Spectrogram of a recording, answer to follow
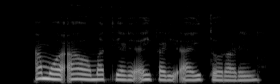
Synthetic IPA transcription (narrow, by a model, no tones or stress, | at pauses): amoaʔaomat̪iaɾeʔa̰jkaɾḭʔa̰it̪oɾaɾew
